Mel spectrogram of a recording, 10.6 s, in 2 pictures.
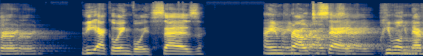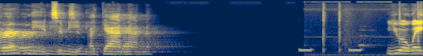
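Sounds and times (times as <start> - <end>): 
speech: 0.0 - 2.6, 3.3 - 7.3, 10.1 - 10.5
beeping hospital monitors: 9.0 - 10.5.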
